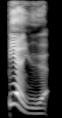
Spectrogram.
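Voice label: "便于", Chinese; HSK6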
